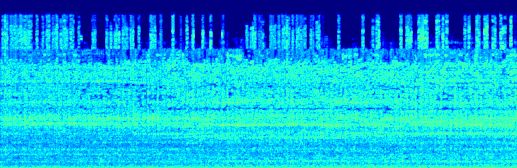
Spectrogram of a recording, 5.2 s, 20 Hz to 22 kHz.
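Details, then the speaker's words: 1994 Mercedes E420 (W124) cold idle: steady, loud droning hum at the front of the engine that stops when the smog pump shuts off, pointing to a noisy air injection pump. "All right, the smog pump just went off. I don't know if you guys can tell, but that sound that was right out here that was real bad is not there."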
